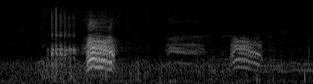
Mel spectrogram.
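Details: Crows calling on an evening: four harsh, nasal caws spread over about three seconds, the second the loudest, with a soft steady background hiss.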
